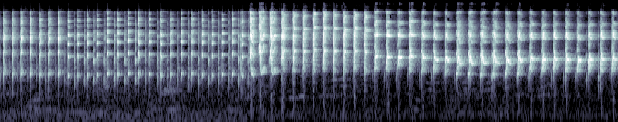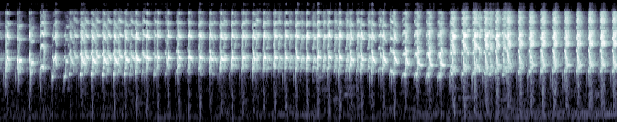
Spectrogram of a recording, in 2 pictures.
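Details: Extended run of lovebird chattering, softer at first, then loud, dense and buzzy, with rapid pulsed notes and pitch wobbles; meant to set quiet lovebirds calling back.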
